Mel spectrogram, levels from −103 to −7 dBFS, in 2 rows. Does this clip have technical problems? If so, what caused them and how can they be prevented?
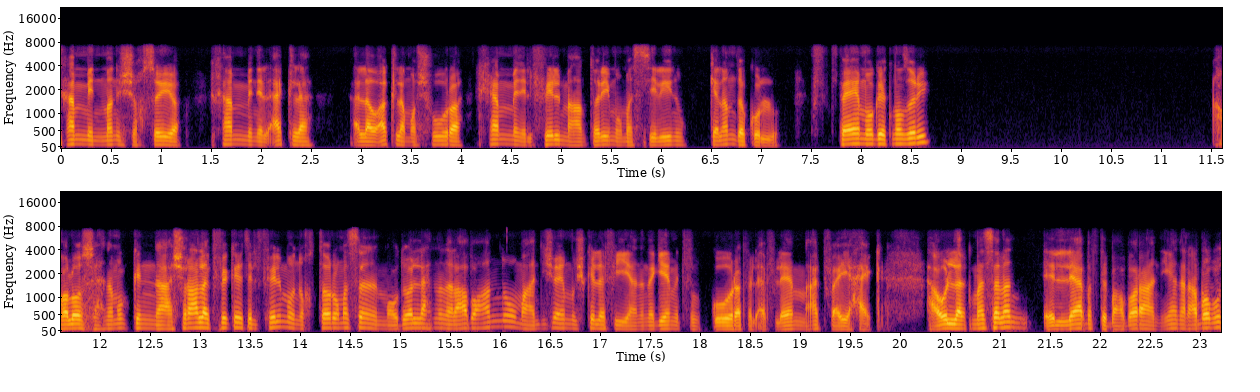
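Yes. From 14.53 to 16.08 s and again from 21.08 s to the end, the speech turns rough and synthetic, consistent with an AMR rate drop from roughly 23.85 to 8.85 kbit/s on a weak radio link. Unlike packet loss or a narrowband fallback, there is no gap and the bandwidth holds. Stronger radio coverage prevents it.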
